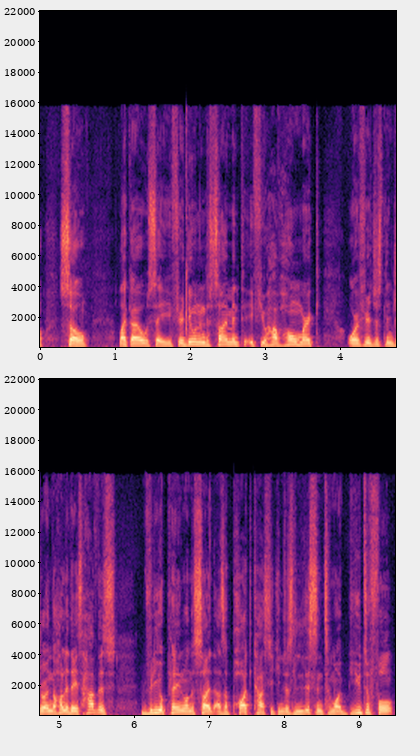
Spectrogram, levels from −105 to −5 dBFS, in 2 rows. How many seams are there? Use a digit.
0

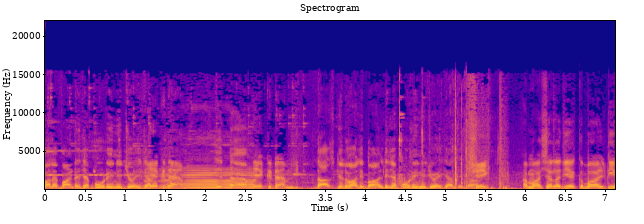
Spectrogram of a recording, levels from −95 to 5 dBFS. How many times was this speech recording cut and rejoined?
1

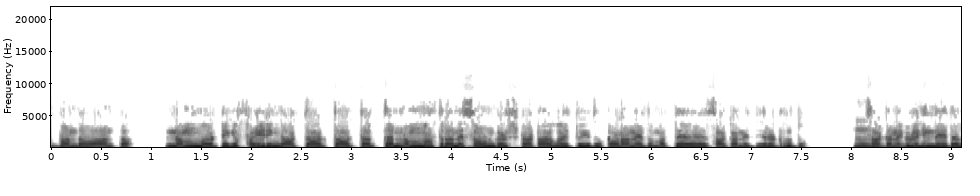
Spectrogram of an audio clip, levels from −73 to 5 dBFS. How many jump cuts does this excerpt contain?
1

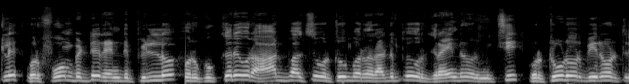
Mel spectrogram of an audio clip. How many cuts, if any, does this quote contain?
1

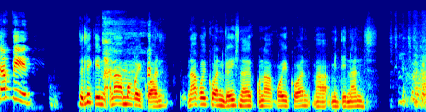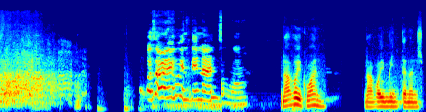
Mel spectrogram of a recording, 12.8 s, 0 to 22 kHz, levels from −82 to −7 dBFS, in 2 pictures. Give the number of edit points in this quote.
1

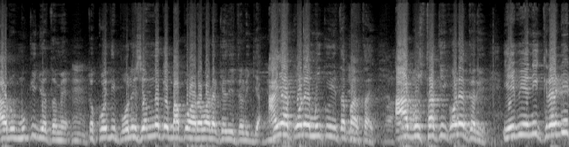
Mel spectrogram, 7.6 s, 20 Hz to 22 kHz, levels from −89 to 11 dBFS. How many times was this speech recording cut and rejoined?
0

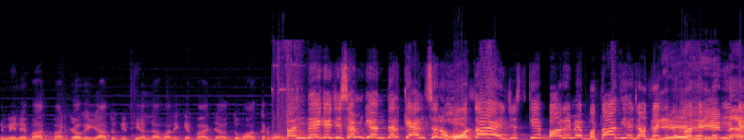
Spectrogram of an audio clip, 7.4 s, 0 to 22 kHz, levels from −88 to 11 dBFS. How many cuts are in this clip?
1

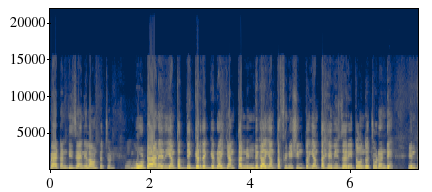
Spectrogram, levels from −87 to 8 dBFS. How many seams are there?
0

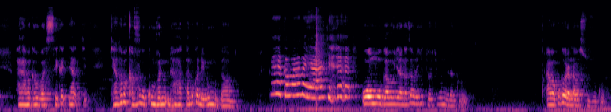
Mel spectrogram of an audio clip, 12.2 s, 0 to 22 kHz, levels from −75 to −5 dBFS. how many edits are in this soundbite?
0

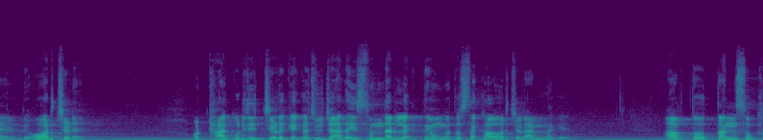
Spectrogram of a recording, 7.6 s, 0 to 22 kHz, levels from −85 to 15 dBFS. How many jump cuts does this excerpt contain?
0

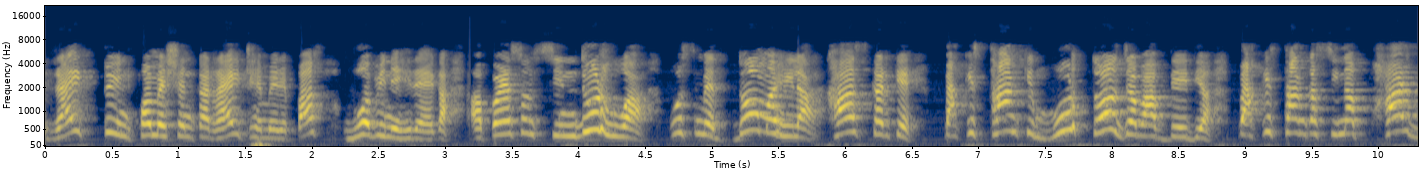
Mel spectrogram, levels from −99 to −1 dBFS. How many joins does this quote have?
1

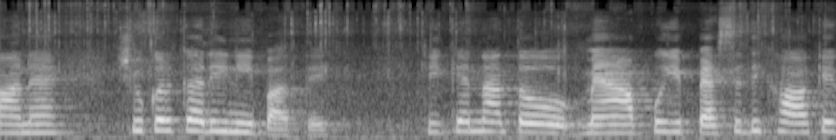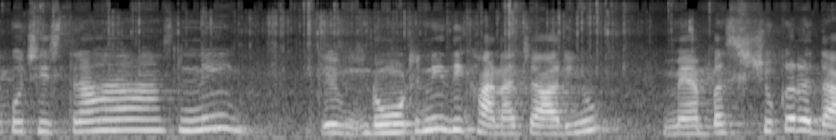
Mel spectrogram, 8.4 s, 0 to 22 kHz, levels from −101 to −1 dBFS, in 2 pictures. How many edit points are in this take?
0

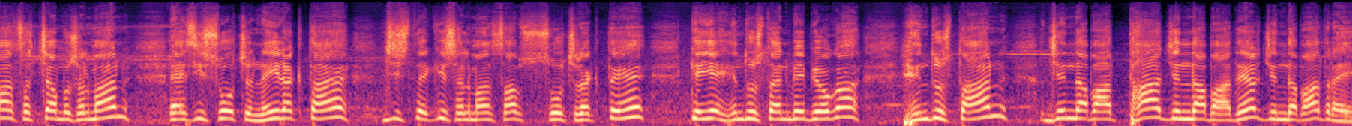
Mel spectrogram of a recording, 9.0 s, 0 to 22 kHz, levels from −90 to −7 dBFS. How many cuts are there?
0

